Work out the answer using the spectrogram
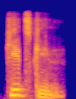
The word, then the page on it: kidskin: Indian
